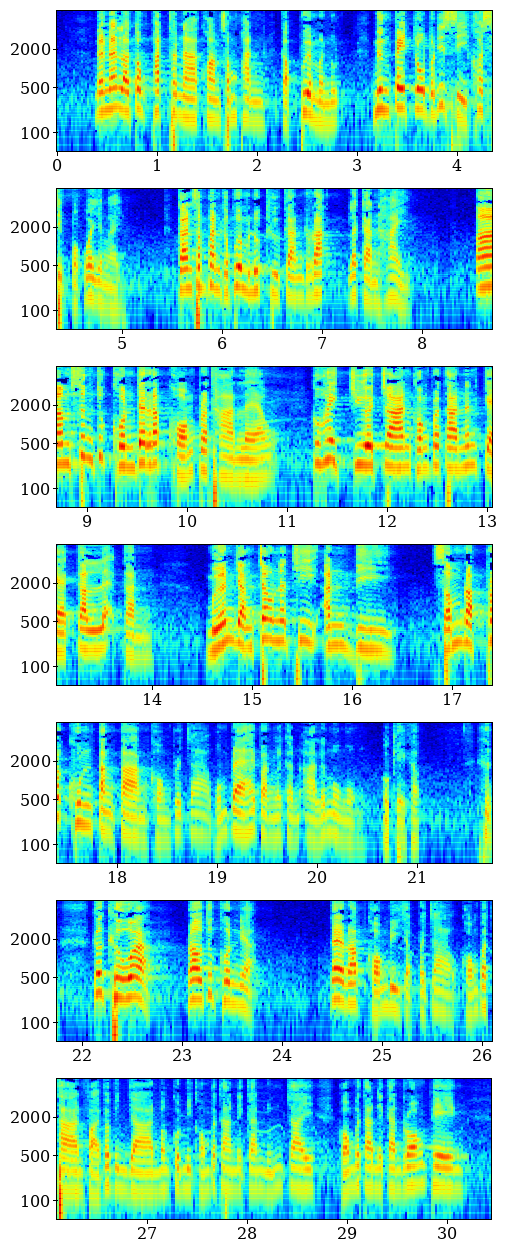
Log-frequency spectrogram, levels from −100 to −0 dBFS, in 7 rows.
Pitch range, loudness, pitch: 150-230 Hz, -21 LUFS, 180 Hz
